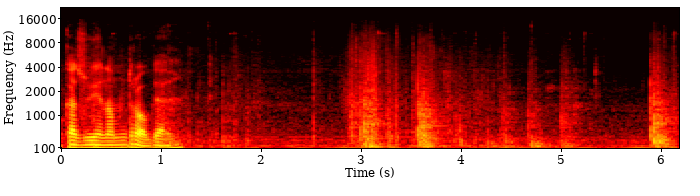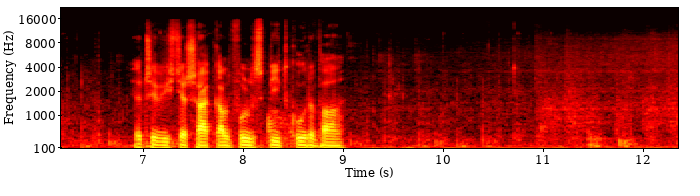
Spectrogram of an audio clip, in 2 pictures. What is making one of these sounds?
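Footsteps scuff on a hard floor.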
